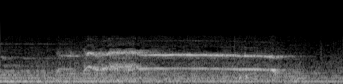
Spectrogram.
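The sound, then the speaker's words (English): A rooster crows once in the cool morning, a long, strained cock-a-doodle-doo that rises and then holds a steady, bright pitch for about two seconds over a constant low hum. “And in the cool morning, while the farmer figured the trigger of his blunderbuss, the knock-kneed man turned on his back as the cock crowed twice and opened his eyes.”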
